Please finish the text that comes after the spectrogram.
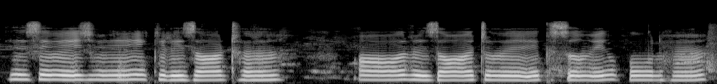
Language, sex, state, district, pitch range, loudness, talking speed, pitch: Hindi, female, Bihar, Kishanganj, 200-220 Hz, -13 LUFS, 110 wpm, 210 Hz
